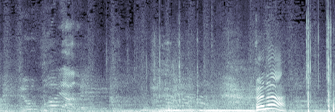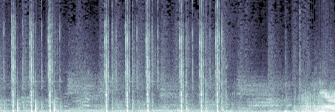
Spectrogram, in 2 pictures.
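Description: Paintball marker firing a rapid string of sharp shots, about four a second, for about four seconds starting around the middle.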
